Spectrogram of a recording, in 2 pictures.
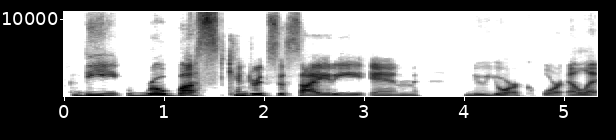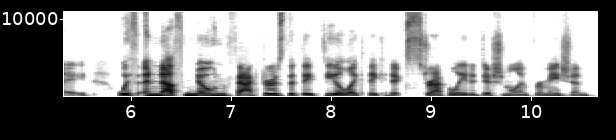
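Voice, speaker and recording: A woman chatting as a workshop panelist, explaining things casually and thoughtfully with pauses mid-sentence. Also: medium pitch, sharp tone. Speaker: workshop panelist and game storyteller.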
